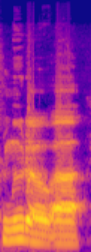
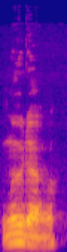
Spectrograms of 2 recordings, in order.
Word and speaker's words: MUTO: A lot of the action, when this first Muto, breaks out of its cocoon and starts stomping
